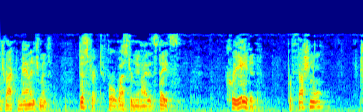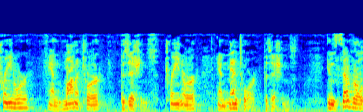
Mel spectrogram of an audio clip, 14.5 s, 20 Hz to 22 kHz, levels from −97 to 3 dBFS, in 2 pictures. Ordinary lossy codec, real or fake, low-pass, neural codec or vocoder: MP3, 64 kbps; fake; 7.2 kHz; vocoder, 44.1 kHz, 128 mel bands, Pupu-Vocoder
